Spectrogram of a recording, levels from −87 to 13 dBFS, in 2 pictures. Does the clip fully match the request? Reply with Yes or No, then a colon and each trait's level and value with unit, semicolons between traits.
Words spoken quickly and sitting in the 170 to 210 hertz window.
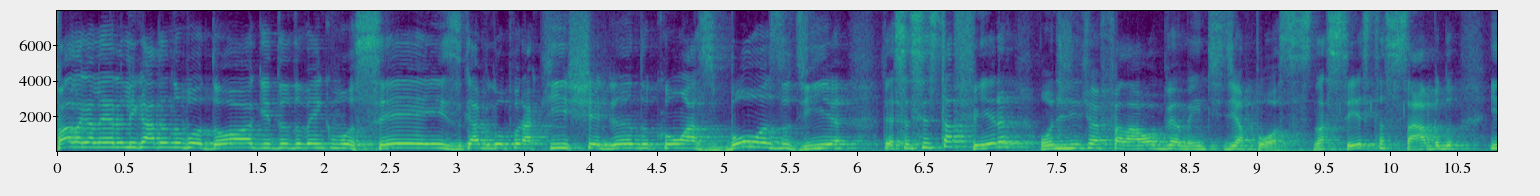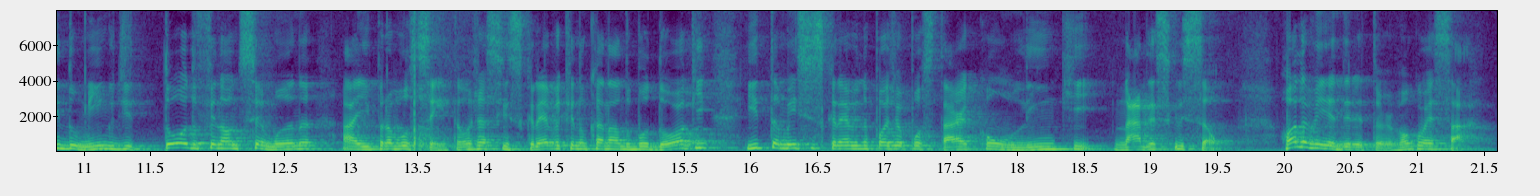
Yes: fast, 190 wpm; medium, 185 Hz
